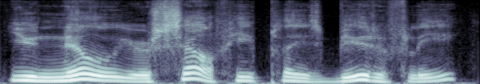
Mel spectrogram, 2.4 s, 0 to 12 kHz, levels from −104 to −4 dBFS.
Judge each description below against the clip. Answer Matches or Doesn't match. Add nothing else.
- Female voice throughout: Doesn't match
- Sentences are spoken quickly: Doesn't match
